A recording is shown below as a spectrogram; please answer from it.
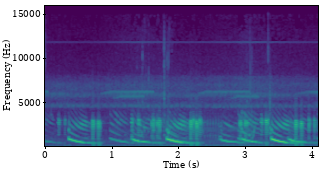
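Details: Male túngara (mud-puddle) frogs give falling whines ending in short, rattly chucks as a mating call to attract females; a lower croak marks a bigger male, and fringe-lipped bats also listen in.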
